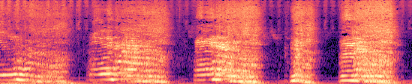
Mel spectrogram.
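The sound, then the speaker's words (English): An Asian lion roars at a zoo in Dublin, giving five deep, rough, loud roars separated by short gaps, the fourth noticeably shorter than the others. “That was the sound of an Asian lion roaring in Dublin Zoo. If you said lion, you are correct.”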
